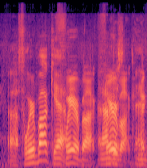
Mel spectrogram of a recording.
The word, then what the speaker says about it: Feuerbach: And then up front, we have a proxied crit Kokram with a, how do you pronounce it? Furbach? Feuerbach, yeah.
